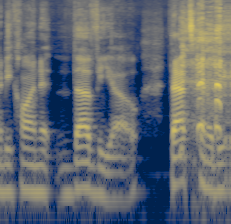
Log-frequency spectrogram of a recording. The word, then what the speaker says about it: Veo: It's not Veo, but it's VO.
